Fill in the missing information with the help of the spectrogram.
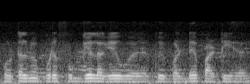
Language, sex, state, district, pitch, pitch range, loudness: Hindi, male, Chhattisgarh, Raipur, 135 Hz, 130-140 Hz, -16 LUFS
